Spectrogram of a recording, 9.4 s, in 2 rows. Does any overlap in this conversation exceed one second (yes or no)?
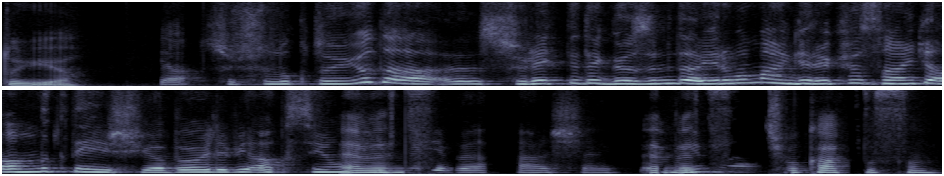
no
